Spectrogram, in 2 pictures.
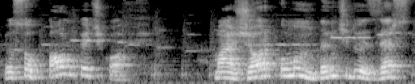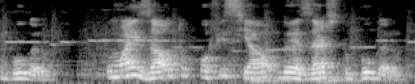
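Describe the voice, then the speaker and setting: Brazilian guy acting pompous old army major, bragging, kinda high voice, echoey room. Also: a little mellow. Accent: Brazilian Portuguese. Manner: boastful, lofty, dismissive. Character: pompous vain older Bulgarian major, a father. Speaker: acting student. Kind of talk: mock-documentary stage acting.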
